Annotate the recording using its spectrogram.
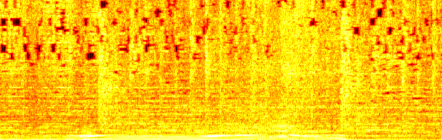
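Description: Side-by-side UTV engine revving up hard under acceleration about a second in, holding high and climbing slowly, then dropping back as the throttle eases near the end.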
